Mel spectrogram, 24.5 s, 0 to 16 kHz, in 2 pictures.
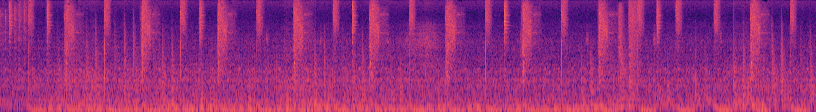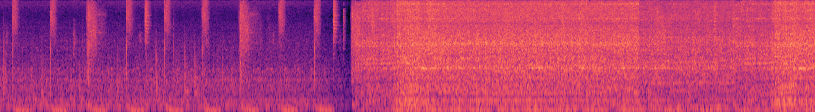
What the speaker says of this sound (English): The 350 HP Panguapuli logging truck, carrying 20 tons of wood, faces a steep hill and sharp turn.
